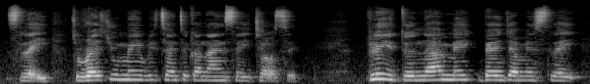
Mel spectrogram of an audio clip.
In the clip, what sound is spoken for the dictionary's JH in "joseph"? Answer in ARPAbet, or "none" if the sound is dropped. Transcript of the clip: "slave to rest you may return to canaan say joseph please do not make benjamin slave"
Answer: CH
